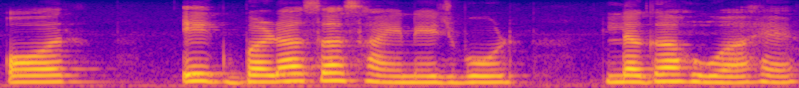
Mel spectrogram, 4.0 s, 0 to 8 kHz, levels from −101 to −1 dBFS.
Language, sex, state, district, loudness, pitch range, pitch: Hindi, female, Chandigarh, Chandigarh, -15 LUFS, 210-235 Hz, 220 Hz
